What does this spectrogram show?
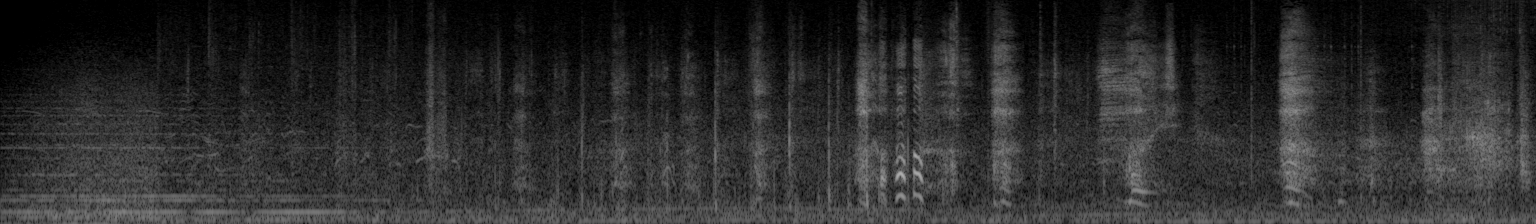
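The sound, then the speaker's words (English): Two people, a woman and her friend, run together, their quick footfalls tapping steadily while heavy, gasping breaths rise and fall, growing more labored toward the end. “is running with her friend again. This time we're going to hear them together.”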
